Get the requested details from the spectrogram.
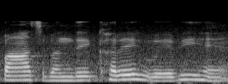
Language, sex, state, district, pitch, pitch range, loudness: Hindi, male, Punjab, Fazilka, 200 Hz, 180-215 Hz, -16 LUFS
